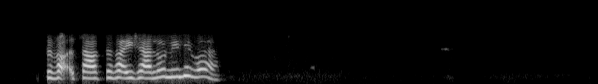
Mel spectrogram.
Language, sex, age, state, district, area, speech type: Dogri, female, 18-30, Jammu and Kashmir, Udhampur, rural, conversation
